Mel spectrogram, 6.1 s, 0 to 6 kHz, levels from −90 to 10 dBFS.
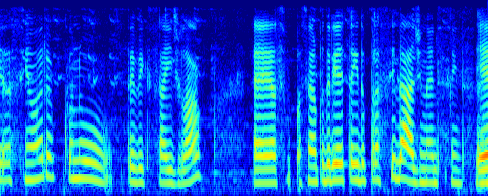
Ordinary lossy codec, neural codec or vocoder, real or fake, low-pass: none; none; real; 5.4 kHz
